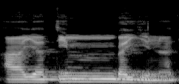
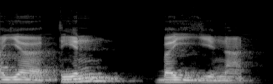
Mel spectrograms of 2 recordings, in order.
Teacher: ba maka di sini ditulis dalam Quran Madinah itu huruf mim Jadi kalau ada tanwin bertemu dengan huruf ba maka cara membacanya tim seperti itu jadi tim lagi bukan Tin lagi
